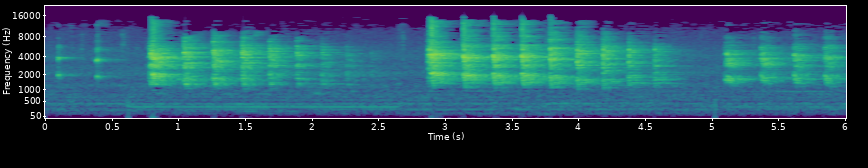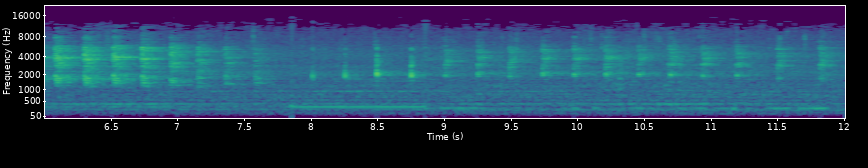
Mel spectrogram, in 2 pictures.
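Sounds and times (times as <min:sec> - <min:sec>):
gecko chirping: 0:00.0 - 0:12.0.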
